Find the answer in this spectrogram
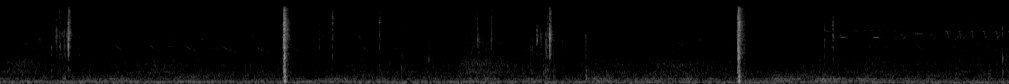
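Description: Airsoft revolver firing outdoors: four sharp snaps a few seconds apart, the second and fourth the loudest.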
